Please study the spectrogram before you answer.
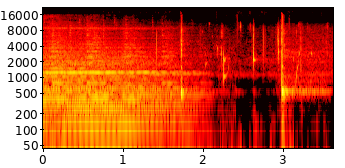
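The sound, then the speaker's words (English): Dripping blood: a few sharp, wet drips fall one at a time, each a clear, separate plop, after a low sustained droning tone fades away. “The sound you hear is dripping blood.”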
